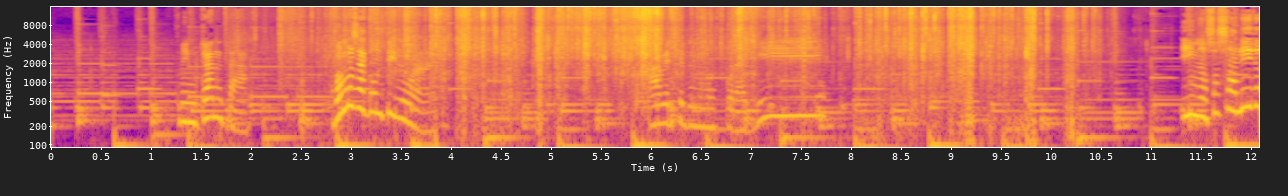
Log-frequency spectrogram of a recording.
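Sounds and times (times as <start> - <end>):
foil packet crinkling: 2.0 - 10.8.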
